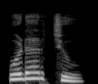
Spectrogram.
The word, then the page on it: ಒಡರ್ಚು: oḍarcu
